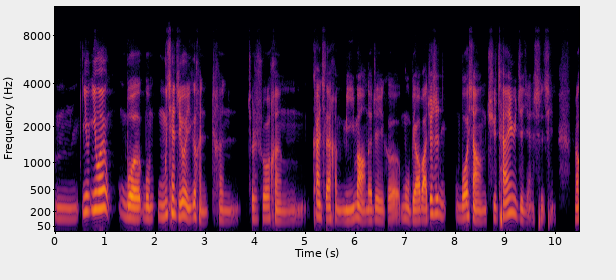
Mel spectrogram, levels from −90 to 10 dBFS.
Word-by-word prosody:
嗯， 125 -1 -11
因 205 +2 -1
因 230 +1 +5
为 245 +1 +8 0.4
我 130 -2 +7
我 130 -1 -1
目 145 +3 -4
前 185 0 +3
只 160 - -2
有 160 0 +5
一 125 - 0
个 150 +3 0
很 200 +6 -7
很 220 +1 -11 0.2
就 125 - -7
是 120 - -9
说 130 +2 -2
很 105 -4 -5 0.5
看 155 -2 +2
起 135 - -6
来 130 - +4
很 - - -7
迷 220 +2 -3
茫 105 - +3
的 115 0 -2
这 125 - -4
一 110 -1 -3
个 - - -5
目 130 -3 -7
标 115 +1 +3
吧， 115 -1 +4
就 185 - +2
是 185 +1 0
你 150 -3 -11 0.3
我 140 +2 +6
想 110 -5 +1
去 135 - -5
参 160 +9 +2
与 180 - -5
这 120 -5 -6
件 - - -13
事 - - -10
情， - - -14 0.4
然 - - -1
135 Hz, 250 characters per minute, -24 LUFS, 120-185 Hz, 0.5 s, 为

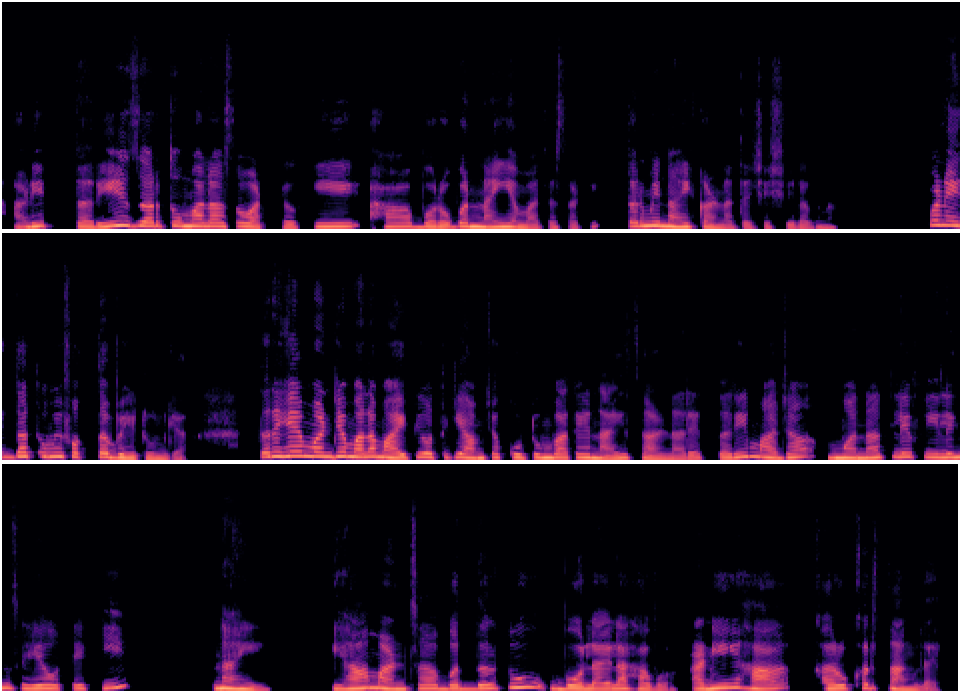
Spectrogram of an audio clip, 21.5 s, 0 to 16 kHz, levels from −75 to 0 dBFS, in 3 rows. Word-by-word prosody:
आणि 235 +5 +2 0.3
तरी 225 +10 +2
जर 280 -1 +1
तुम्हाला 255 -2 +2
असं 245 0 -3
वाटलं 195 -3 -4
की 230 +5 -2
हा 225 0 -3
बरोबर 205 +3 0
नाही 220 -1 +4
आहे, 195 - -1
माझ्यासाठी. 175 +7 -11 0.2
तर 255 +1 -1
मी 280 +1 +5
नाही 220 -3 +4
करणार 165 -6 -4
त्याच्याशी 160 +2 -12
लग्न, 155 +1 -11 0.7
पण 340 -1 +1
एकदा 300 -1 +1
तुम्ही 295 0 +2
फक्त 280 -1 -4
भेटून 190 -5 0
घ्या". 165 - -11 0.6
तर 290 +2 +1
हे 325 +2 +4
म्हणजे 310 -2 +3
मला 285 0 +4
माहिती 230 -1 +2
होतं 245 -2 -1
की 250 - +1
आमच्या 220 +2 0
कुटुंबात 225 0 +1
हे 235 - +2
नाही 200 -1 +1
चालणार 170 -2 -4
आहे, 195 - -4 0.2
तरी 240 +6 0
माझ्या 250 -2 0 0.3
मनातले 235 +6 +2
फीलिंग्स 250 -1 -1
हे 230 -1 +2
होते 230 -1 -2
की 255 - -4 0.7
"नाही, 215 -9 +4 0.5
की 215 - -2
ह्या 235 +3 +4
माणसाबद्दल 225 -1 +1
तू 320 +2 +1 0.2
बोलायला 210 +1 +2
हवं 175 -6 -5 0.2
आणि 250 +7 +3
हा 220 -1 +3 0.4
खरोखर 230 +3 -1
चांगला 200 -9 -3
आहे." - - -14
230 Hz, 155 wpm, -22 LUFS, 205-260 Hz, 0.7 s, मी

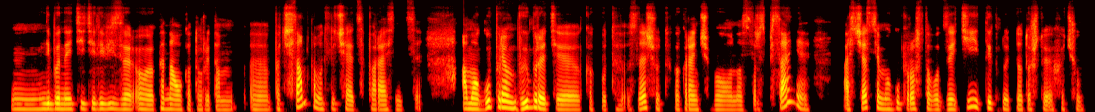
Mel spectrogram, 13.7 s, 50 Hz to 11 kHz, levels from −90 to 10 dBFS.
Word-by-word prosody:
м, 145 0 -5
либо 155 0 +4
найти 150 +1 0
телевизор, 150 -2 -1
э, 145 -2 +1
канал, 145 -3 +1
который 135 -1 -7
там, 130 -1 -7 0.2
э, 130 -1 -4
по 145 - -7
часам - - +5
там - - -3
отличается, 150 -3 -1
по 140 - -3
разнице, 135 -2 -4 0.5
а 155 - +5
могу 155 +4 +5
прям 195 -4 +5
выбрать, 175 -2 +4
э, 135 -1 +1
как - - -12
вот, 125 - -8
э, 135 - -12
знаешь, 170 +4 +2
вот 150 - -8
как 135 0 -7
раньше 140 -1 +3
было 130 -1 -3
у - - -6
нас 130 -1 -5
расписание, 355 - +1 0.4
а - - +1
сейчас - - +3
я 170 - +2
могу 150 +2 -5
просто 155 0 -1
вот 140 -2 -5
зайти 145 +9 0
и - - -4
тыкнуть 150 -5 -4
на 135 - -2
то, - - -3
что - - -1
я - - -4
хочу. - - -7
145 Hz, 195 wpm, -24 LUFS, 135-155 Hz, 0.5 s, часам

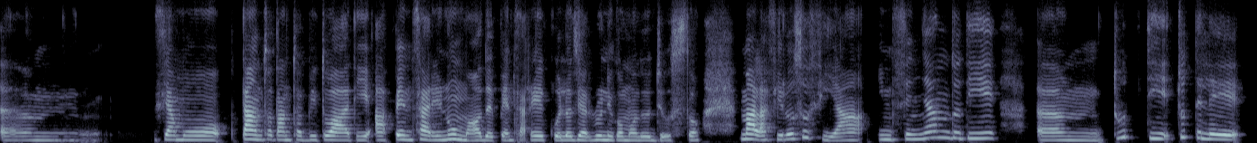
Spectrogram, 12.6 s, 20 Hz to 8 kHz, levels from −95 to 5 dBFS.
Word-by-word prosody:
Ehm, 200 - -7 0.9
siamo 225 -2 -1
tanto, 250 -2 +6
tanto 230 -1 -1
abituati 215 -1 +1
a 215 -1 -1
pensare 235 -1 +3
in 220 +1 -1
un 265 -1 +3
modo 205 -1 +1
e 200 - -2
pensare 205 +2 -4
che 215 0 +1
quello 215 0 0
sia 210 0 +2
l'unico 215 0 0
modo 205 0 -2
giusto, 210 +1 -5 0.4
ma 270 0 +9
la 225 -2 +4
filosofia, 230 - -2
insegnandoti, 300 +5 -3 0.4
ehm, 210 -1 -3
tutti 355 -4 -4
tutte 370 -2 -6
le - - +5
225 Hz, 125 wpm, -30 LUFS, 210-270 Hz, 0.9 s, ma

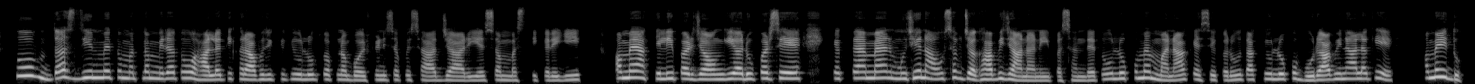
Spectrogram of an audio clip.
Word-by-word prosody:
तो 400 0 +4 0.2
10 325 0 +3
दिन 310 +1 +5
में 315 0 +3
तो 310 +1 -5
मतलब 290 +1 -3
मेरा 275 0 0
तो 290 0 -1
हालत 215 +1 +2
ही - - -6
ख़राब 230 -3 +1
हो - - -2
जाएगी, 230 - -3
क्योंकि 235 +2 -10
वो 235 - +1
लोग 230 0 -2
तो 230 - -3
अपना 220 -1 -5
बॉयफ्रेंड 205 +1 -4
इन - - -4
सब 215 0 -8
के 210 - -7
साथ 190 -1 -4
जा 190 -1 0
रही 185 +1 -3
हैं, 195 - -2
सब 205 +1 -4
मस्ती 195 +1 -9
करेगी 195 +3 -3 0.4
और 290 - +1
मैं 310 +1 +7
अकेली 275 -2 +2
पड़ 250 -2 +4
जाऊँगी 235 +2 +2
और 250 -1 +4
ऊपर 265 +3 0
से 275 +1 +4
कहता 275 +1 -5
है, 290 - +5
मैं 295 +1 +4
न - - 0
मुझे 265 +4 +1
ना 275 -4 +2
वो 255 - -3
सब 305 - -1
जगह 235 +1 +3
भी 265 +2 0
जाना 185 -7 +1
नहीं 180 0 -4
पसंद 185 0 -5
है। 190 - 0
तो 240 +5 -6
उन 255 - -1
लोग 270 0 -1
को 290 - -3
मैं 300 0 +3
मना 200 +2 0
कैसे 215 -2 -4
करूँ 205 +2 -3
ताकि 225 +2 -4
उन 245 - 0
लोग 245 0 +1
को 270 - -3
बुरा 210 +3 +4
भी 255 +1 -1
ना 260 0 +1
लगे 260 -2 -1 0.4
और 300 - 0
मेरी 345 +1 +7
दो 220 - -2
240 Hz, 285 wpm, -24 LUFS, 210-275 Hz, 0.4 s, मैं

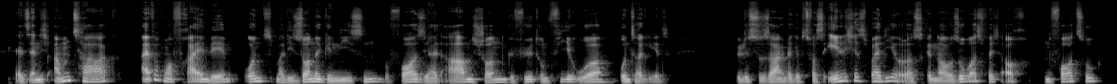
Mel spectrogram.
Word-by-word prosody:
letztendlich 100 +4 0
am 175 - +3
Tag 140 -7 0 0.2
einfach 220 - +3
mal 125 - +2
freinehmen 115 -1 +2
und 145 +2 -1
mal 100 - -1
die 95 - 0
Sonne 120 +6 +5
genießen, 95 +5 -1
bevor 105 +4 +1
sie 100 -3 -2
halt 95 - -2
abends 115 +3 +3
schon 110 +2 +1
gefühlt 115 0 -2
um 95 -1 -3
16:00 120 +5 -1
Uhr 110 +1 +1
untergeht. 80 -6 -2 0.6
Würdest 110 +4 -1
du - - -3
sagen, 100 -1 +2
da - - 0
gibt's 105 -1 -4
was 85 0 -2
Ähnliches 160 +3 +2
bei 140 -2 +2
dir, 155 +1 -2
oder - - 0
ist 90 - -5
genau 90 +2 0
so 125 +2 +1
was - - 0
vielleicht 115 0 -6
auch - - -3
'n 110 - -1
Vorzug? 135 +5 -2
110 Hz, 210 wpm, -24 LUFS, 100-125 Hz, 0.6 s, Sonne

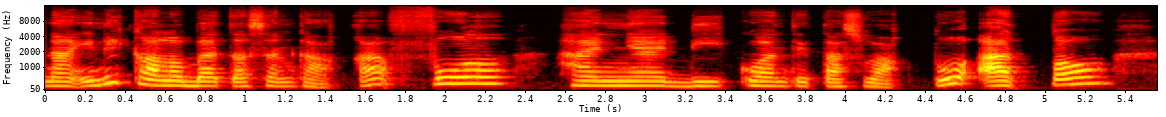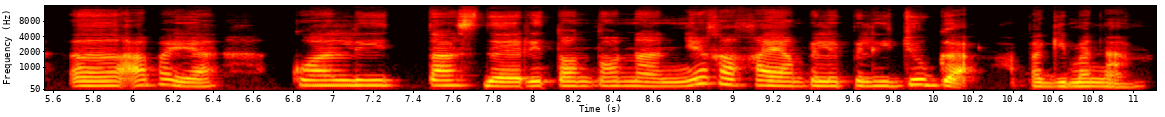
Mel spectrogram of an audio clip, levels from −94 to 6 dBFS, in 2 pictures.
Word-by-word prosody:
Nah 190 -1 +1
ini 245 - -1
kalo 210 -8 +4
batasan 180 -1 -1
Kakak 160 - -4
full 290 +1 +2 0.3
hanya 200 -1 +1
di 185 +2 -4
kuantitas 180 -4 -2
waktu 165 -3 -1
atau, 240 +9 +5 0.3
eee, 195 +1 +1
apa 225 +2 -5
ya, 170 -8 -1 0.4
kualitas 215 -1 -1
dari 185 0 +1
tontonannya 190 +3 -3
Kakak 240 -5 0
yang 190 -2 0
pilih-pilih 190 0 -3
juga, 240 -2 +2 0.2
apa 175 - -5
gimana? 170 -2 -2
195 Hz, 125 wpm, -24 LUFS, 180-220 Hz, 0.4 s, atau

